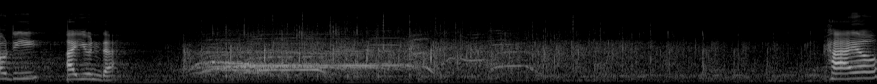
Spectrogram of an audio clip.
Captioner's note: applause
